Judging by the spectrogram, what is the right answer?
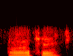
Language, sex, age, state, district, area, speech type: Assamese, male, 18-30, Assam, Morigaon, rural, conversation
